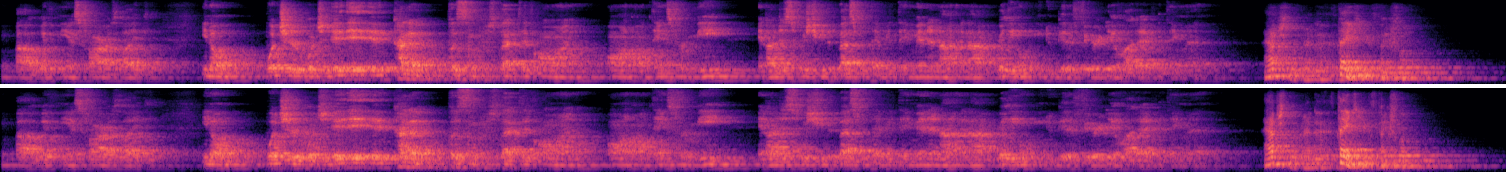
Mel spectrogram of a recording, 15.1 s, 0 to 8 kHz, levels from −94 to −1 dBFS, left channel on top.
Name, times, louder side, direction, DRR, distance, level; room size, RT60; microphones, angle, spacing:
voice 1, 0.1-1.4 1.8-2.3 2.6-5.8 6.1-7.2 7.6-12.0, equal, 45° left, -5 dB, 2.2 m, -30 dB
voice 2, 12.6-14.0, right 1 dB, 75° right, 1 dB, 1.1 m, -27 dB
8.9 x 4.3 x 3.5 m, 1.3 s
head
